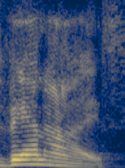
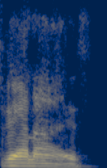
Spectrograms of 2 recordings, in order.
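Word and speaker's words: Van Nuys: It's vanis. He laughs. Oh, they a lot of people unless you're from LA don't know how to pronounce van eyes cuz it's not pron it's not spelled van eyes anyway.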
